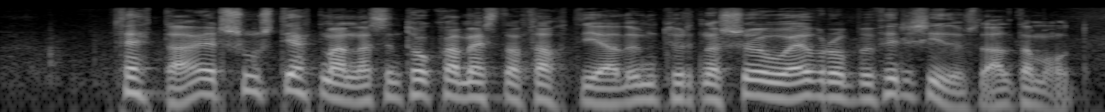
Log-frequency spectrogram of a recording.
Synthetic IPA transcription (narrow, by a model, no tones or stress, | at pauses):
θɛht̪aɛɾ̥suːst̪jɛht̪manːasɛmt̪ʰoːwkʰvaɾmɛjst̪anθawht̪iaðʏmt̪ʰʏɾt̪nasœːɣʏɛvɾowp̬ʏfɪɾɪɾ̥siːðʏst̪ʏ̰a̰lt̪amo̰wt̪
